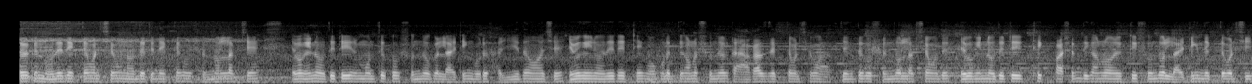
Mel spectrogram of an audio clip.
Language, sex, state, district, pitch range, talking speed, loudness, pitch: Bengali, male, West Bengal, Jalpaiguri, 130-135 Hz, 245 wpm, -19 LUFS, 130 Hz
